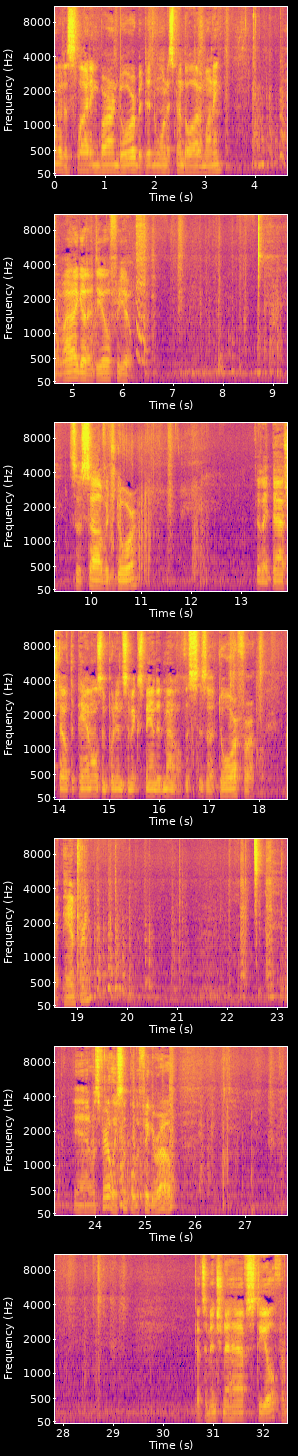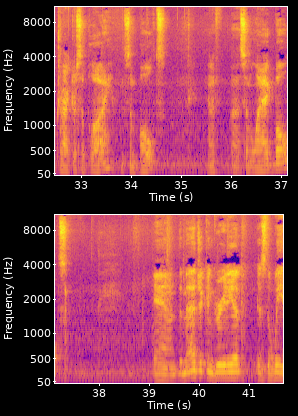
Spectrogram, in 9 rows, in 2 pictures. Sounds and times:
Speech: 0:00.0 - 0:03.4, 0:04.6 - 0:06.4, 0:09.6 - 0:11.1, 0:13.3 - 0:19.4, 0:23.6 - 0:25.7, 0:30.6 - 0:34.8, 0:35.5 - 0:37.5, 0:39.1 - 0:41.6.

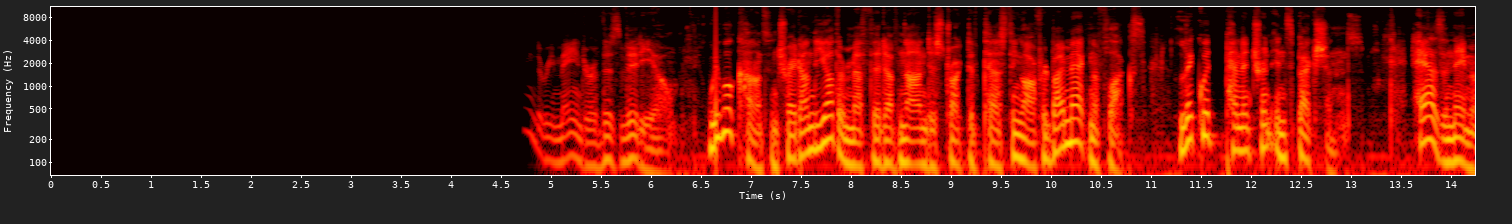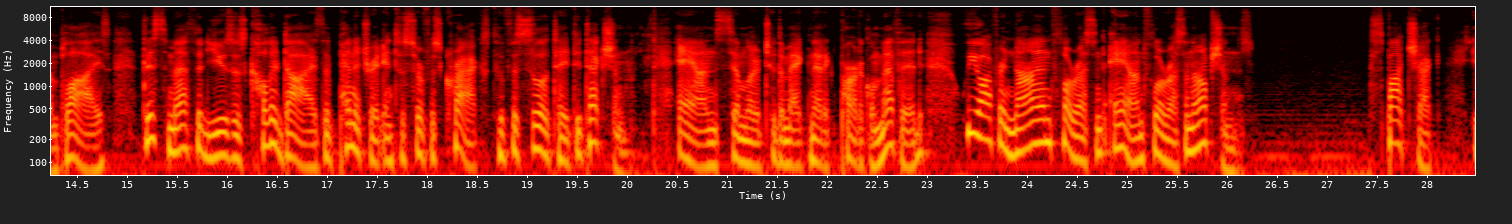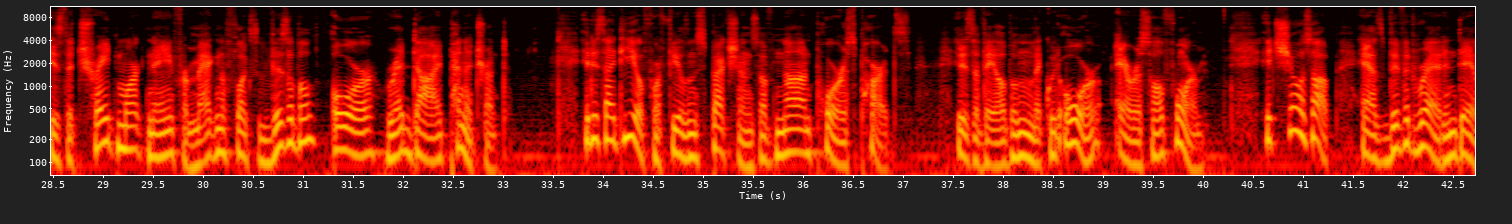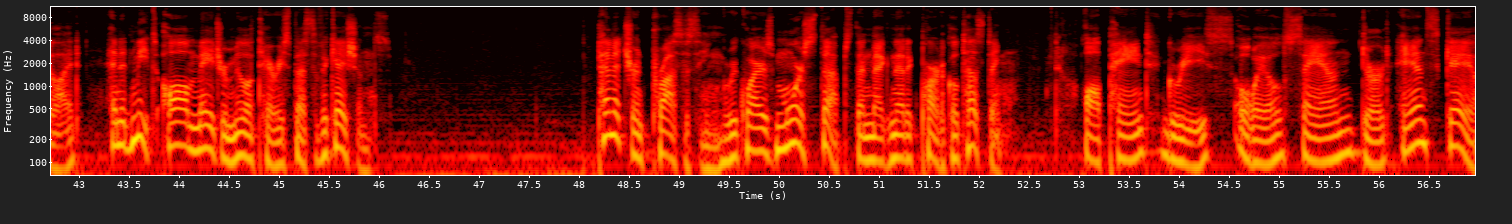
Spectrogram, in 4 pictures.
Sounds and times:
Speech: 0:04.8 - 0:26.3, 0:27.4 - 0:33.1, 0:33.7 - 0:46.2, 0:48.2 - 0:56.9.

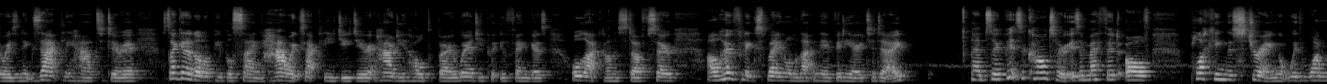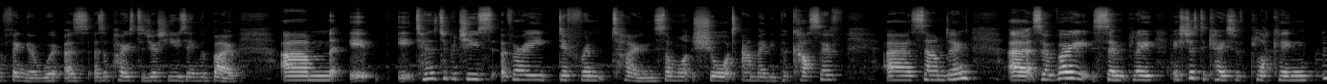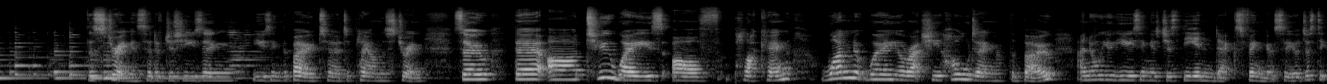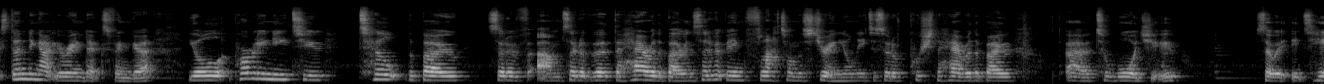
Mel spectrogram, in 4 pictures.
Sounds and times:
Speech: 0:00.0 - 0:26.4, 0:27.4 - 0:51.6, 0:52.4 - 0:53.0.

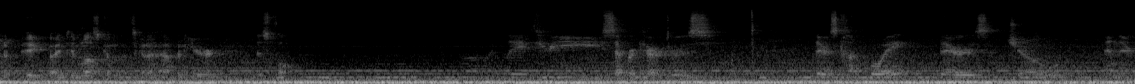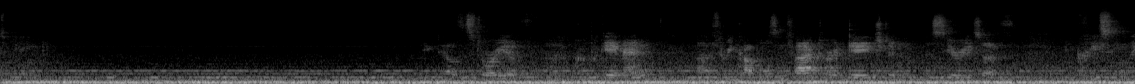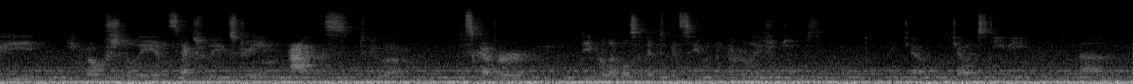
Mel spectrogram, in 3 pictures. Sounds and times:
Speech: 0:00.0 - 0:03.0, 0:04.6 - 0:07.2, 0:08.1 - 0:11.8, 0:15.6 - 0:34.0.

